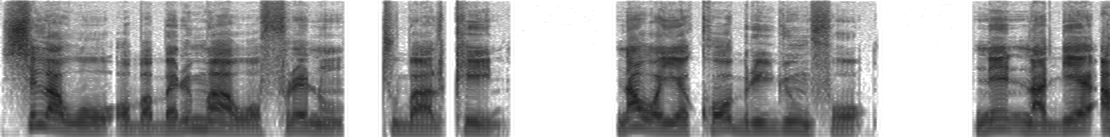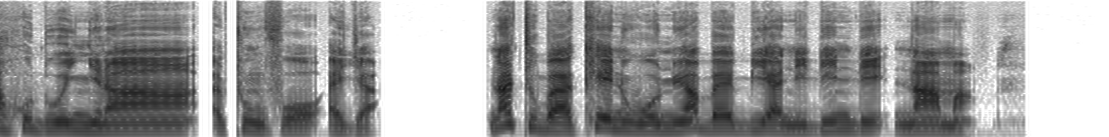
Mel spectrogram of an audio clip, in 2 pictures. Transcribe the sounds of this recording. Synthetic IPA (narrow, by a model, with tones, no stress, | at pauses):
sɪ˦la˨wɔ˨ɔ˨ba˨bæ˨ɾɪ˦mã˨wɔ˨fɾɛ˦nʊ̃˨ | tʰu˨ba˨lkʰe˦˨nː | ã˦wɔ˨jɛ˨kʰɔː˦bɪ˨ɾɪ˦d͡ʑᶣũ˦mfʊ˨ɔ˦ | nɪ̃˦nã˨dɪ˦ɛ˦ʔa˦hʊ˦dʊ˨ɔ˦ɲĩ˨nãː˦˨tʰũ˦mfʊ˨˦ɔ˦ʔæ˦d͡ʑa̰˨ | nã˦tʰu˨ba˨lkʰe˦˨n˨wɔ˨nũ˨a˦baː˦bi˦a˨nɪ̃˨dĩ˦n˦dɪ˦nã˦mã̰˨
